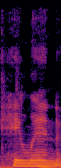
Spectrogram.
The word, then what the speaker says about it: Kalon: It says Kalon. It's pronounced Kalon Cosmetics. Kalon. My sincerest apologies. I've been saying it wrong this whole time.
